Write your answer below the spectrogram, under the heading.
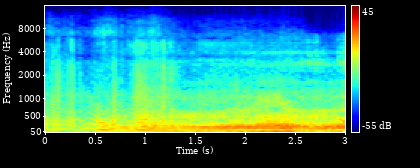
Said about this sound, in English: The fart echoes along tunnels.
